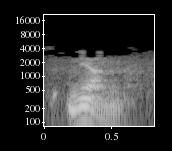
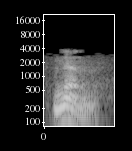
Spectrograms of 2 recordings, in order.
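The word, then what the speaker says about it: 念: It's pronounced nyan, in Japanese, nen.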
